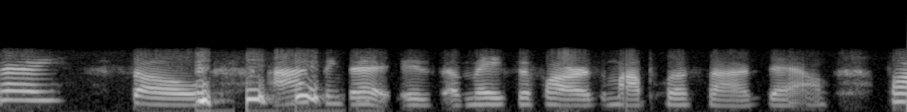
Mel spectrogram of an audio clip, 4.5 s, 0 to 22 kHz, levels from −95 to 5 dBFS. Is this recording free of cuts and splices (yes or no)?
no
